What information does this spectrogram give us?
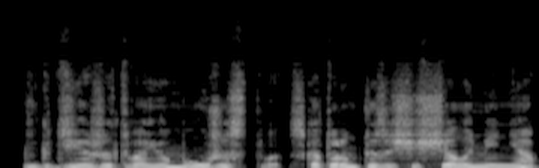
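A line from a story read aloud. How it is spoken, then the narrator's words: Whisper. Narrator (Russian): прошептал Жак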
